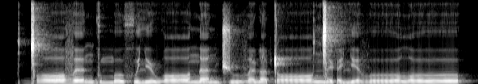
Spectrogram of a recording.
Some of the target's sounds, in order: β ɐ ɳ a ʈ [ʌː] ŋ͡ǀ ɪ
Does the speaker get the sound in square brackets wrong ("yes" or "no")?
yes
